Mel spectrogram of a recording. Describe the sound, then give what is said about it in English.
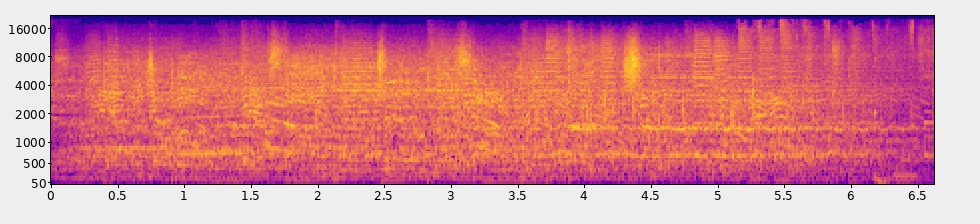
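A crowd of hundreds of cane-wielding demonstrators on the streets of New York, protesting the shutdown of the city's Broadway theaters, fills the air with dense, continuous shouting and overlapping voices, steady and loud throughout with no single speaker standing out. “That's the sound of hundreds of cane wielding demonstrators taking to the streets of New York today to express their outrage over the shutdown of the city's Broadway theaters.”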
